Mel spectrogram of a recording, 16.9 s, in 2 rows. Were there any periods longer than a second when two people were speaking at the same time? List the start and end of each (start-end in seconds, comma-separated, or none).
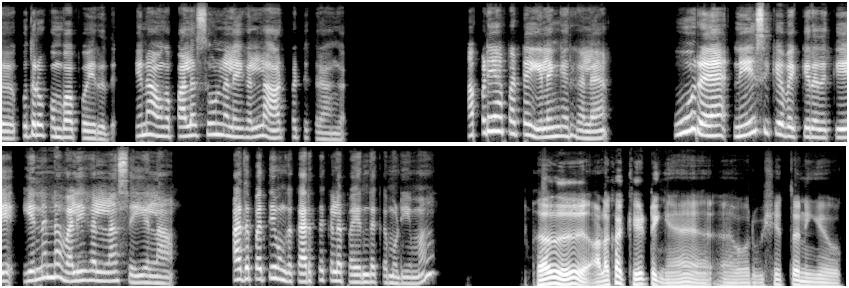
none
